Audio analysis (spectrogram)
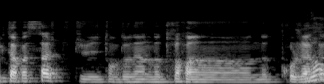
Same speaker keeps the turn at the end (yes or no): no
